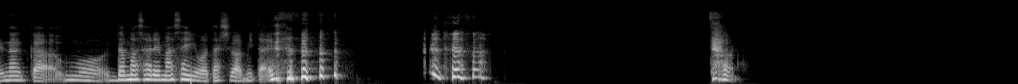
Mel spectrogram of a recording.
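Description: Twice a block of samples was zeroed, a block of digital silence: 3.4 ms at 1.91 s and 1.3 ms at 7.44 s, the latter fitting a 64-sample block. Each gap is far too short to be heard as silence, so it is heard as a brief tick or dip.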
